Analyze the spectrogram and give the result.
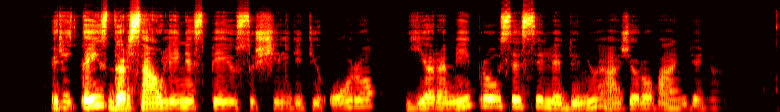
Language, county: Lithuanian, Utena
